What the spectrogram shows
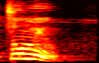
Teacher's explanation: અનુસ્વાર છે એ અનુસ્વાર બોલાતો નથી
